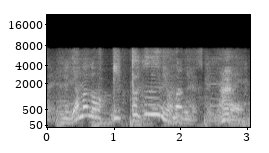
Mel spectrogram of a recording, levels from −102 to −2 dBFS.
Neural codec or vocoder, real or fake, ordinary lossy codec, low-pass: codec, 44.1 kHz, 2.6 kbps, DAC; fake; none; 7.2 kHz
